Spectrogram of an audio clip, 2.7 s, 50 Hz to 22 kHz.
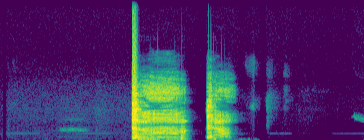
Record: {"cough_length": "2.7 s", "cough_amplitude": 32768, "cough_signal_mean_std_ratio": 0.3, "survey_phase": "beta (2021-08-13 to 2022-03-07)", "age": "18-44", "gender": "Female", "wearing_mask": "No", "symptom_cough_any": true, "symptom_fatigue": true, "symptom_onset": "4 days", "smoker_status": "Never smoked", "respiratory_condition_asthma": false, "respiratory_condition_other": false, "recruitment_source": "Test and Trace", "submission_delay": "2 days", "covid_test_result": "Positive", "covid_test_method": "RT-qPCR", "covid_ct_value": 18.5, "covid_ct_gene": "ORF1ab gene", "covid_ct_mean": 19.1, "covid_viral_load": "540000 copies/ml", "covid_viral_load_category": "Low viral load (10K-1M copies/ml)"}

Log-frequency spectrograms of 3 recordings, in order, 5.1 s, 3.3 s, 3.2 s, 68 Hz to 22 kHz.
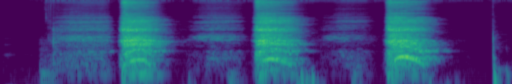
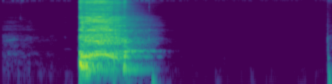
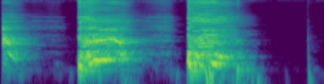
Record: {"exhalation_length": "5.1 s", "exhalation_amplitude": 10706, "exhalation_signal_mean_std_ratio": 0.42, "cough_length": "3.3 s", "cough_amplitude": 32768, "cough_signal_mean_std_ratio": 0.31, "three_cough_length": "3.2 s", "three_cough_amplitude": 32768, "three_cough_signal_mean_std_ratio": 0.53, "survey_phase": "beta (2021-08-13 to 2022-03-07)", "age": "45-64", "gender": "Male", "wearing_mask": "No", "symptom_none": true, "smoker_status": "Ex-smoker", "respiratory_condition_asthma": true, "respiratory_condition_other": false, "recruitment_source": "REACT", "submission_delay": "2 days", "covid_test_result": "Negative", "covid_test_method": "RT-qPCR"}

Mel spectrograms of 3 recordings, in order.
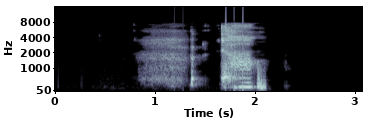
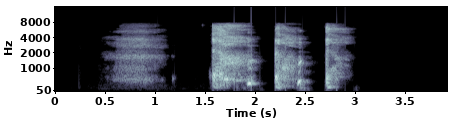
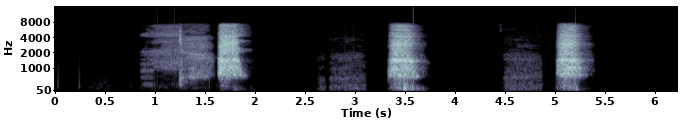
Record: {"cough_length": "3.1 s", "cough_amplitude": 29566, "cough_signal_mean_std_ratio": 0.35, "three_cough_length": "3.9 s", "three_cough_amplitude": 32767, "three_cough_signal_mean_std_ratio": 0.37, "exhalation_length": "6.2 s", "exhalation_amplitude": 31132, "exhalation_signal_mean_std_ratio": 0.29, "survey_phase": "beta (2021-08-13 to 2022-03-07)", "age": "18-44", "gender": "Female", "wearing_mask": "No", "symptom_cough_any": true, "symptom_new_continuous_cough": true, "symptom_runny_or_blocked_nose": true, "symptom_shortness_of_breath": true, "symptom_sore_throat": true, "symptom_diarrhoea": true, "symptom_fatigue": true, "symptom_headache": true, "symptom_onset": "3 days", "smoker_status": "Never smoked", "respiratory_condition_asthma": false, "respiratory_condition_other": false, "recruitment_source": "Test and Trace", "submission_delay": "1 day", "covid_test_result": "Positive", "covid_test_method": "RT-qPCR", "covid_ct_value": 35.9, "covid_ct_gene": "ORF1ab gene"}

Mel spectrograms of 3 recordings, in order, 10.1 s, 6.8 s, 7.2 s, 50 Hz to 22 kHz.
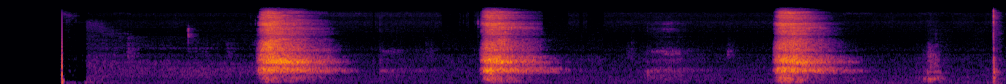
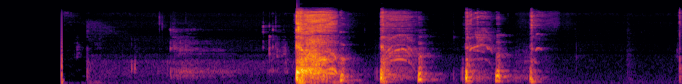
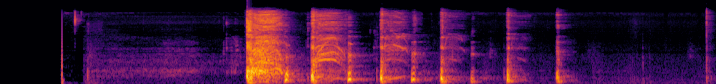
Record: {"exhalation_length": "10.1 s", "exhalation_amplitude": 8722, "exhalation_signal_mean_std_ratio": 0.32, "three_cough_length": "6.8 s", "three_cough_amplitude": 32767, "three_cough_signal_mean_std_ratio": 0.23, "cough_length": "7.2 s", "cough_amplitude": 31166, "cough_signal_mean_std_ratio": 0.28, "survey_phase": "alpha (2021-03-01 to 2021-08-12)", "age": "18-44", "gender": "Female", "wearing_mask": "No", "symptom_none": true, "smoker_status": "Ex-smoker", "respiratory_condition_asthma": false, "respiratory_condition_other": false, "recruitment_source": "REACT", "submission_delay": "2 days", "covid_test_result": "Negative", "covid_test_method": "RT-qPCR"}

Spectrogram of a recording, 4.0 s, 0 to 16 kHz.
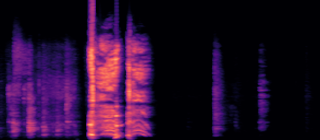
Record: {"cough_length": "4.0 s", "cough_amplitude": 32768, "cough_signal_mean_std_ratio": 0.27, "survey_phase": "beta (2021-08-13 to 2022-03-07)", "age": "45-64", "gender": "Female", "wearing_mask": "No", "symptom_none": true, "smoker_status": "Ex-smoker", "respiratory_condition_asthma": false, "respiratory_condition_other": false, "recruitment_source": "REACT", "submission_delay": "2 days", "covid_test_result": "Negative", "covid_test_method": "RT-qPCR", "influenza_a_test_result": "Negative", "influenza_b_test_result": "Negative"}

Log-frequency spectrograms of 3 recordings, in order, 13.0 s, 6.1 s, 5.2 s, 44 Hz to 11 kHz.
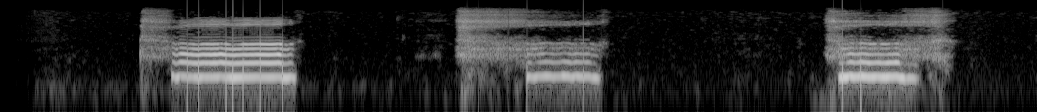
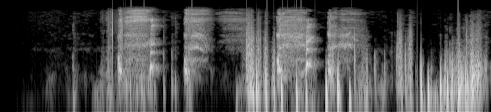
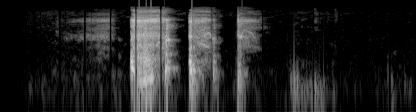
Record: {"exhalation_length": "13.0 s", "exhalation_amplitude": 14615, "exhalation_signal_mean_std_ratio": 0.5, "three_cough_length": "6.1 s", "three_cough_amplitude": 32768, "three_cough_signal_mean_std_ratio": 0.5, "cough_length": "5.2 s", "cough_amplitude": 30110, "cough_signal_mean_std_ratio": 0.3, "survey_phase": "beta (2021-08-13 to 2022-03-07)", "age": "45-64", "gender": "Female", "wearing_mask": "No", "symptom_cough_any": true, "symptom_runny_or_blocked_nose": true, "symptom_shortness_of_breath": true, "symptom_sore_throat": true, "symptom_fatigue": true, "symptom_headache": true, "symptom_change_to_sense_of_smell_or_taste": true, "symptom_onset": "4 days", "smoker_status": "Ex-smoker", "respiratory_condition_asthma": false, "respiratory_condition_other": false, "recruitment_source": "Test and Trace", "submission_delay": "2 days", "covid_test_result": "Positive", "covid_test_method": "RT-qPCR", "covid_ct_value": 13.3, "covid_ct_gene": "ORF1ab gene"}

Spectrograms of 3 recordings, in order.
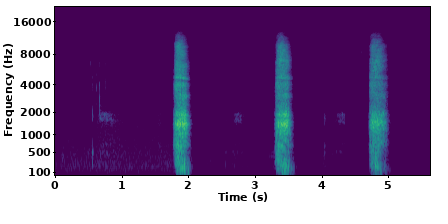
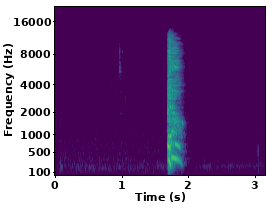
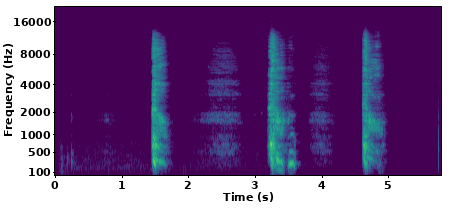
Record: {"exhalation_length": "5.6 s", "exhalation_amplitude": 23861, "exhalation_signal_mean_std_ratio": 0.25, "cough_length": "3.2 s", "cough_amplitude": 24566, "cough_signal_mean_std_ratio": 0.19, "three_cough_length": "5.8 s", "three_cough_amplitude": 27391, "three_cough_signal_mean_std_ratio": 0.24, "survey_phase": "beta (2021-08-13 to 2022-03-07)", "age": "18-44", "gender": "Female", "wearing_mask": "No", "symptom_cough_any": true, "symptom_runny_or_blocked_nose": true, "symptom_onset": "11 days", "smoker_status": "Never smoked", "respiratory_condition_asthma": false, "respiratory_condition_other": false, "recruitment_source": "REACT", "submission_delay": "1 day", "covid_test_result": "Negative", "covid_test_method": "RT-qPCR", "influenza_a_test_result": "Negative", "influenza_b_test_result": "Negative"}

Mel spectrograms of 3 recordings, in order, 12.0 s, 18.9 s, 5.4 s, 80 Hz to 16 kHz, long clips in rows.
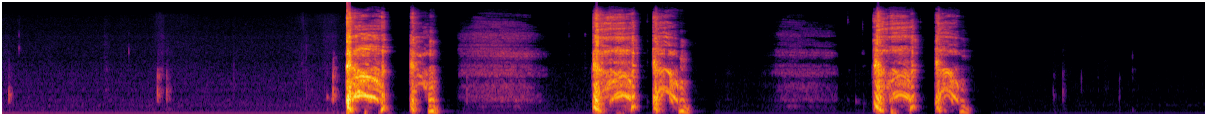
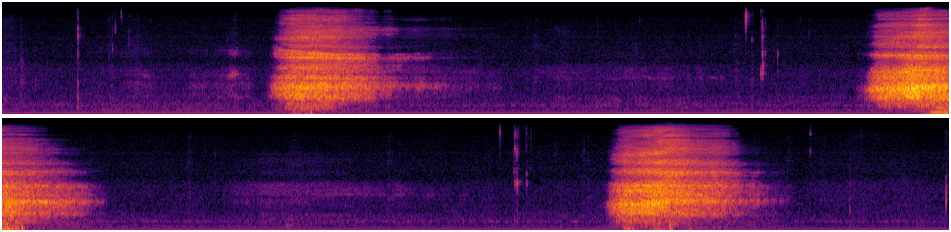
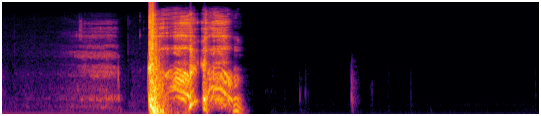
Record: {"three_cough_length": "12.0 s", "three_cough_amplitude": 32768, "three_cough_signal_mean_std_ratio": 0.26, "exhalation_length": "18.9 s", "exhalation_amplitude": 18855, "exhalation_signal_mean_std_ratio": 0.32, "cough_length": "5.4 s", "cough_amplitude": 32768, "cough_signal_mean_std_ratio": 0.25, "survey_phase": "beta (2021-08-13 to 2022-03-07)", "age": "45-64", "gender": "Male", "wearing_mask": "No", "symptom_none": true, "smoker_status": "Never smoked", "respiratory_condition_asthma": false, "respiratory_condition_other": false, "recruitment_source": "REACT", "submission_delay": "2 days", "covid_test_result": "Negative", "covid_test_method": "RT-qPCR", "influenza_a_test_result": "Unknown/Void", "influenza_b_test_result": "Unknown/Void"}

